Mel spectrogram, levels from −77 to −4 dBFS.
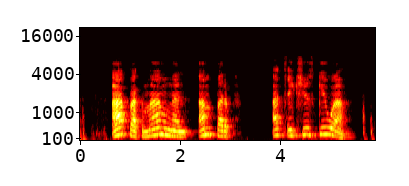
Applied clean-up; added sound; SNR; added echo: none; none; none; none.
